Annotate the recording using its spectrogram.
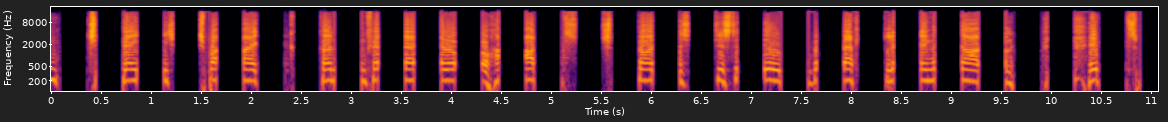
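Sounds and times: chopped voice snippets: 0.0s - 11.0s.

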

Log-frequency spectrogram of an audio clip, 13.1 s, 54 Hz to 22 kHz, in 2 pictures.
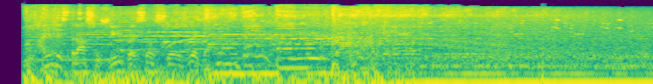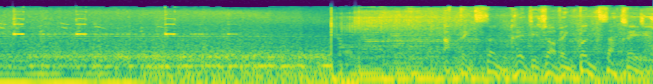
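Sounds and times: deep steady rumble: 0.3s - 13.0s
high electronic beeps: 4.9s - 9.1s.

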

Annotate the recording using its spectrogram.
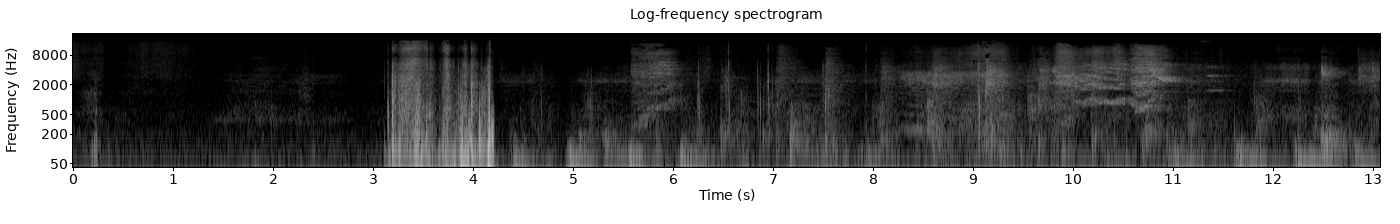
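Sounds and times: fabric rustling and rubbing: 0.0s - 1.6s, 3.1s - 4.3s.

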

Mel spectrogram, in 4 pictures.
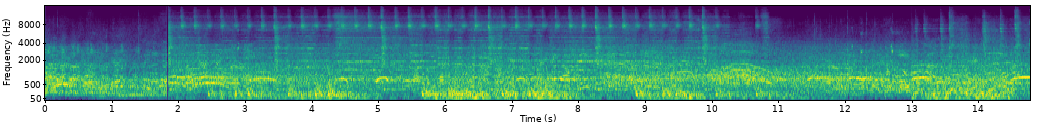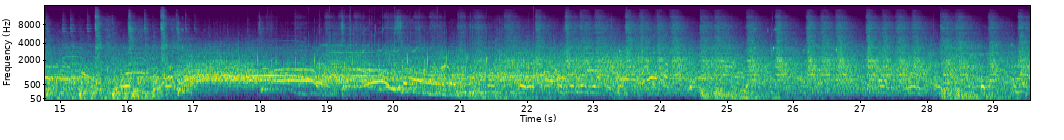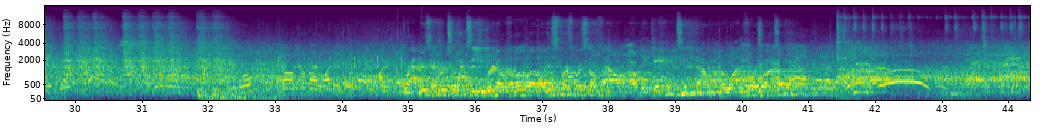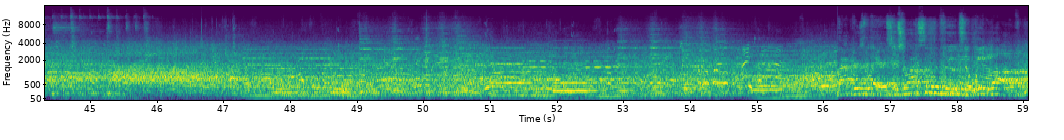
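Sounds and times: crowd cheering and shouting: 0.0s - 59.0s
arena music with steady beat: 1.8s - 11.6s, 13.0s - 17.3s, 20.7s - 33.2s, 38.6s - 59.0s.

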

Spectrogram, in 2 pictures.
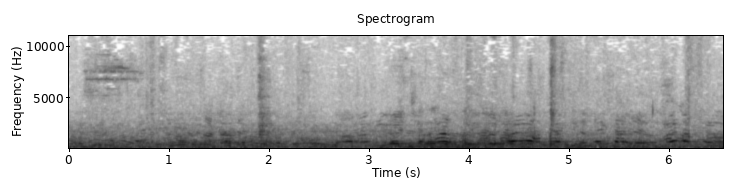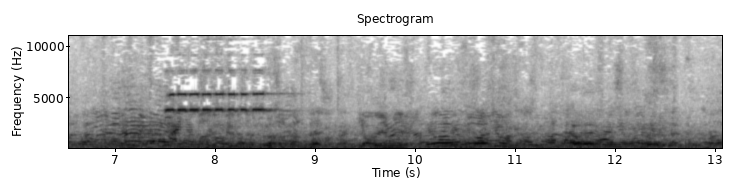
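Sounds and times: spectators talking: 0.0s - 13.0s
referee's whistle blast: 7.5s - 8.9s.

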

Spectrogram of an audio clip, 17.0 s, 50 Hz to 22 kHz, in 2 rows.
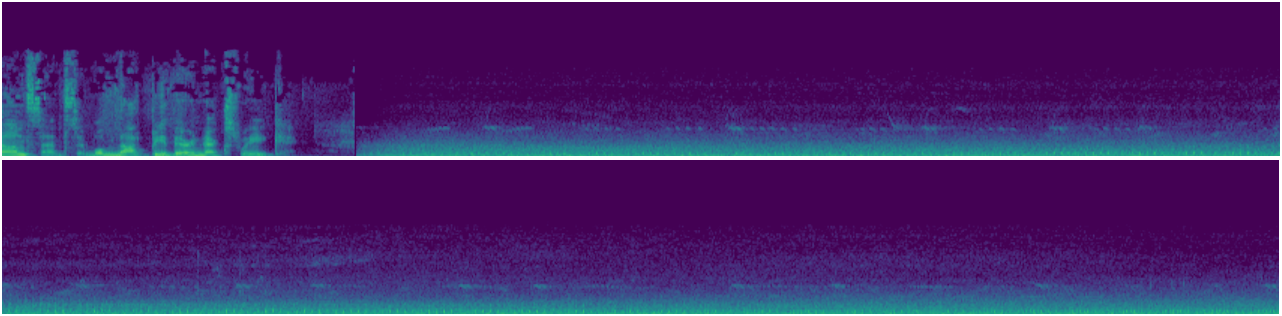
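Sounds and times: helicopter rotor and engine drone: 2.4s - 17.0s.

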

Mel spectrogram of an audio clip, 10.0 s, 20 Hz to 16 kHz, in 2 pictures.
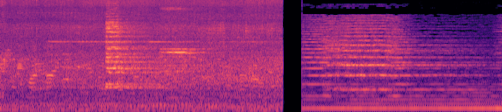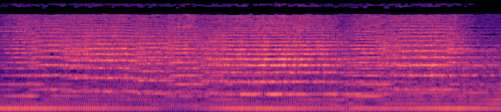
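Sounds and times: street traffic: 0.0s - 2.9s
vehicle horn: 1.0s - 2.2s.

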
